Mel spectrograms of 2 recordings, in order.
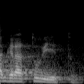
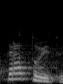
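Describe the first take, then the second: First: "gratuito" with stress on the í, gra-tu-Í-to; wrong pronunciation. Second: "gratuito" as a diphthong, gra-TUI-to; correct pronunciation. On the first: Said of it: "você não fala gratuito". ("gratuito" errado, com hiato: gra-tu-Í-to) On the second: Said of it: "você fala gratuito". ("gratuito" certo, com ditongo: gra-TUI-to) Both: Shown as a demonstration.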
